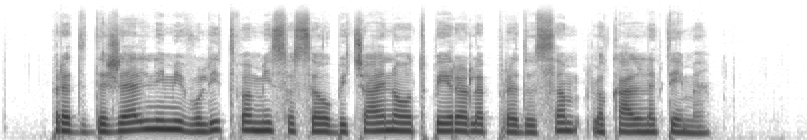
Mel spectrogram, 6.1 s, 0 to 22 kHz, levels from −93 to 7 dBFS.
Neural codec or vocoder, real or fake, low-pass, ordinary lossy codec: vocoder, 44.1 kHz, 128 mel bands, Pupu-Vocoder; fake; 19.8 kHz; none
